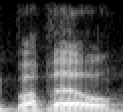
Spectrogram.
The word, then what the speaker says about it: Babel: he's like it's actually bavel it's actually like a b a v sound for b um and so what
